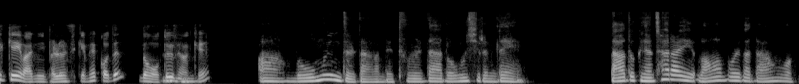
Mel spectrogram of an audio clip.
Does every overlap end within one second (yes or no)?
yes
